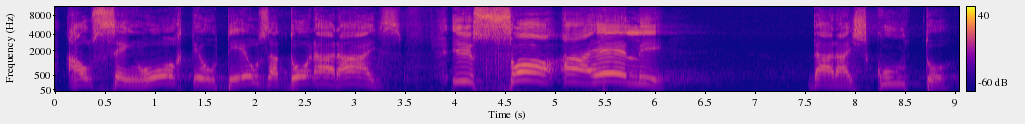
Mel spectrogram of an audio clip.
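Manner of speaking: slow, loud drawn-out proclamation; fervent slow preaching. Acted. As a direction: stretch each word and thunder. Preaching scripture slowly.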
